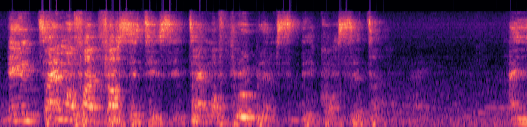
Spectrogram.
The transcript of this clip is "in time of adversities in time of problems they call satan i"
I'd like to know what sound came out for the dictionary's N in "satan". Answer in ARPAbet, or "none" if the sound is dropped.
none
